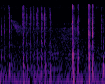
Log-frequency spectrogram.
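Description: Faint, scattered keystrokes on a computer keyboard: a few light clicks early on, then a clearer cluster of three or four about one and a half seconds in.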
